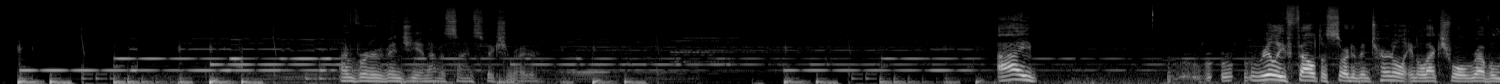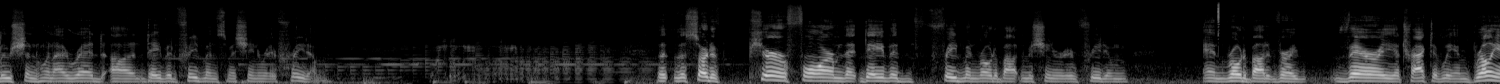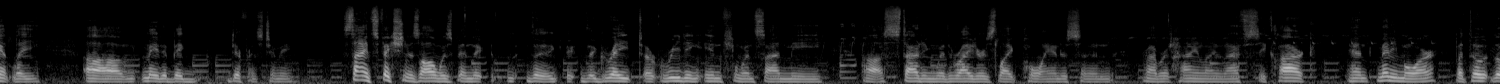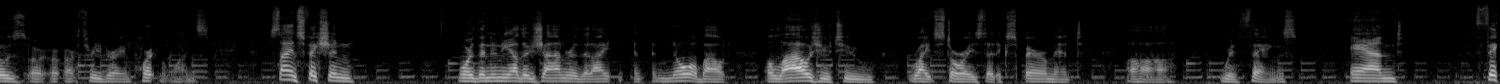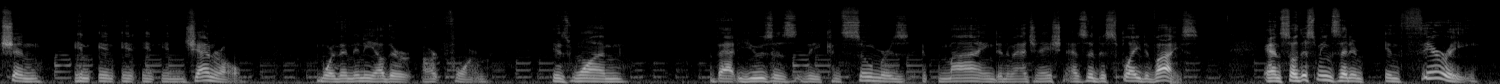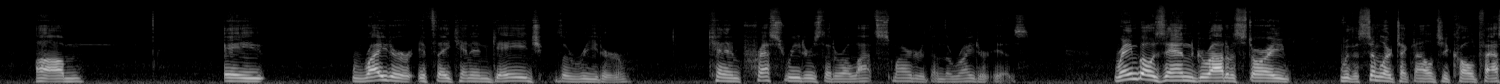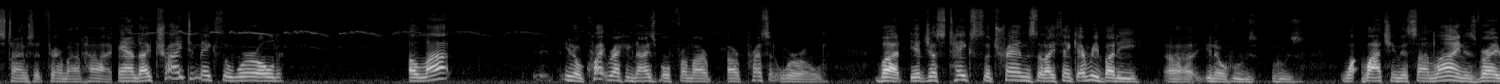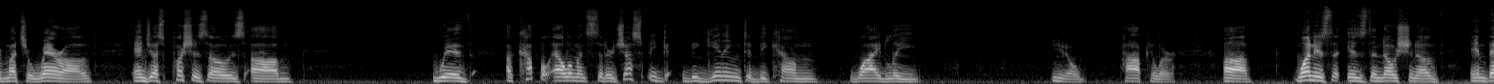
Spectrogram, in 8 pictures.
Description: Freedom, Science Fiction and the Singularity: A conversation with author Vernor Vinge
